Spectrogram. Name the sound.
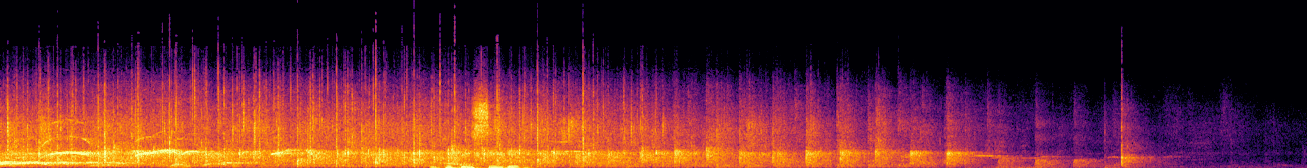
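audience shouting and clapping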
